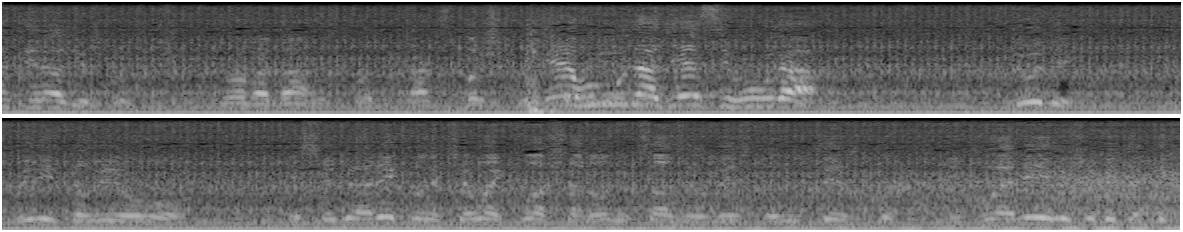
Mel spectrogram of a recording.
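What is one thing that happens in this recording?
A second man answers.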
